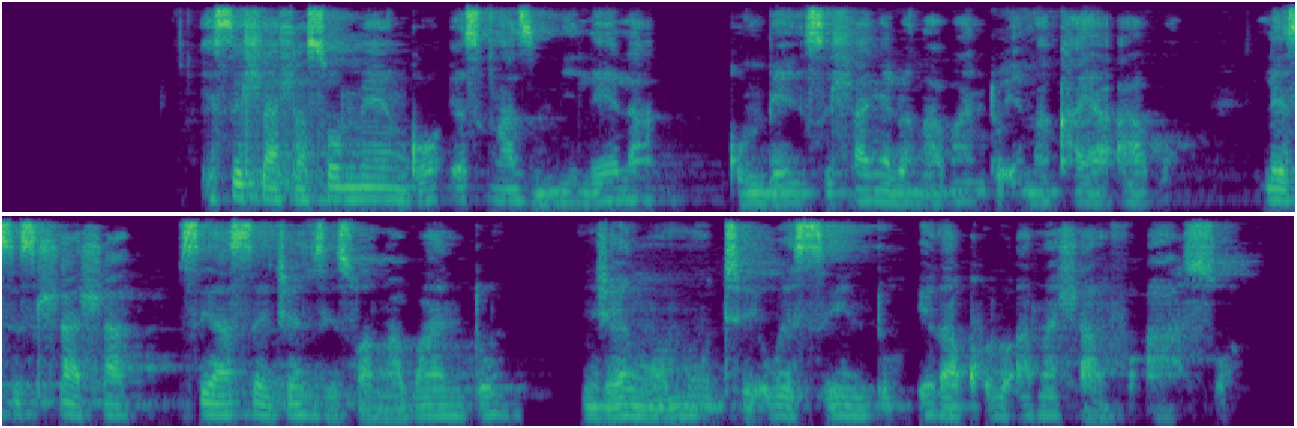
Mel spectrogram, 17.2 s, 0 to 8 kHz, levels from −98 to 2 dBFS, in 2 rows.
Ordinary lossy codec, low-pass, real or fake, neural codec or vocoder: Opus, 64 kbps; 7.2 kHz; real; none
